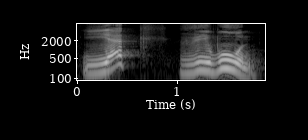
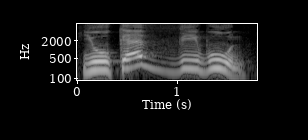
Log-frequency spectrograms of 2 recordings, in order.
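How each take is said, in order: First: يكذبون slowly as yakdhibun, kaf silent; يكذبون said slowly, open ya, silent kaf, light dhal; Hafs reading. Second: يكذبون slowly as yukadhdhibun with doubled dhal; يكذبون said slowly, yu-ka-dhdhi-bun, dhal doubled; Warsh reading. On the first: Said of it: "حفص يقرأ بفتح الياء وسكون الكاف وكسر الذال". (يكذبون بفتح الياء وسكون الكاف) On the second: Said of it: "بضم الياء وفتح الكاف وكسر الذال مع التشديد". (يكذبون بضم الياء وتشديد الذال) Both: Shown as a demonstration.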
